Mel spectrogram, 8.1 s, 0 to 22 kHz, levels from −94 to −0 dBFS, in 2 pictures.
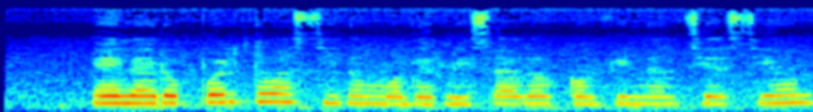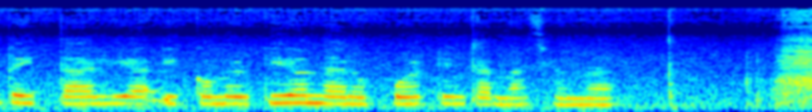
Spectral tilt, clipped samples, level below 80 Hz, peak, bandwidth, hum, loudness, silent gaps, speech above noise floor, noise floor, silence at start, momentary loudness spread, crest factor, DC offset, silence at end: -6 dB/octave; under 0.1%; -66 dBFS; -8 dBFS; 17 kHz; none; -27 LUFS; none; 23 dB; -49 dBFS; 0.45 s; 13 LU; 18 dB; under 0.1%; 0 s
